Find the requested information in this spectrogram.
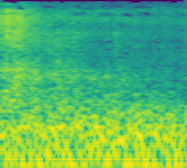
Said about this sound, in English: It's the storm, remember?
